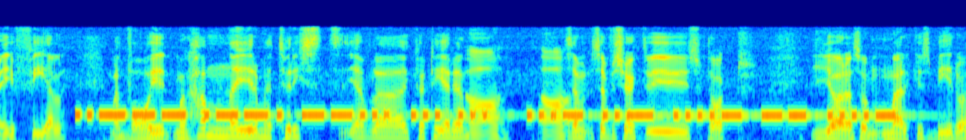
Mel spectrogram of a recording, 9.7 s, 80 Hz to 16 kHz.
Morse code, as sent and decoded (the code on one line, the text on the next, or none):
..--- .--. --... ... ... / ...- ..- ....- -- ....-
2P7SS VU4M4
